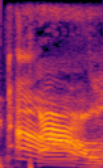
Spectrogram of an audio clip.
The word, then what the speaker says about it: Powell: Pow. Powell, like Kung Pao.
